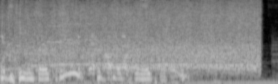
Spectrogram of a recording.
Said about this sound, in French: Ah, c'était des applaudissements du tonnerre.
